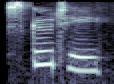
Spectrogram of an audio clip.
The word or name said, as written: scootie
